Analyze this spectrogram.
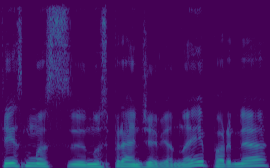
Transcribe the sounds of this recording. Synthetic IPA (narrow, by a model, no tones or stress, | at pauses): tʲɛɪsmɐsnʊsʲpʲɾʲænʲd͡ʒʲɛʋʲiɛnɐɪpɐɾnʲɛ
